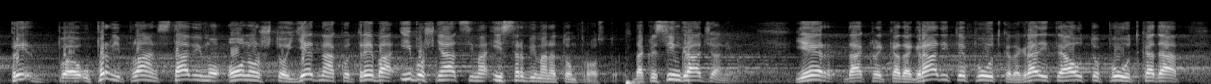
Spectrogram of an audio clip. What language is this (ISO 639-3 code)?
srp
